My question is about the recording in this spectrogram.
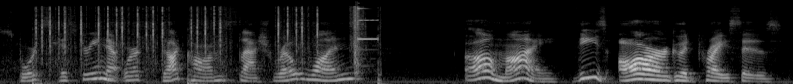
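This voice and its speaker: A woman's voice: mid-range voice, animated, drawn-out words, noisy background. A woman voicing a chipper young 1920s newspaper editor with breezy, wide-eyed chatter. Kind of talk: 1940s radio acting.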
